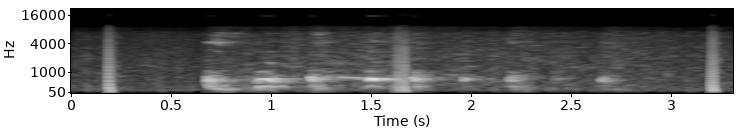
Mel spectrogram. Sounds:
Laughter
